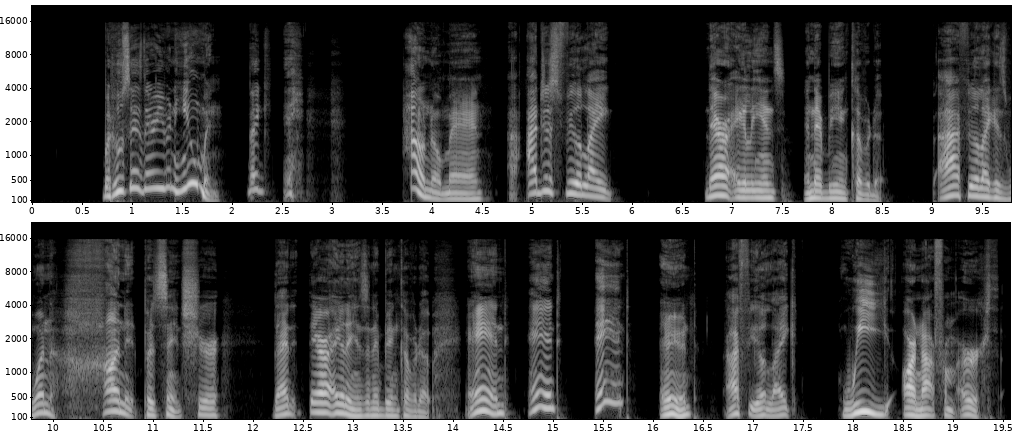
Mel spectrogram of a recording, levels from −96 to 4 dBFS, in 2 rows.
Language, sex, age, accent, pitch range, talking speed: English, male, 20-39, American, 120-155 Hz, 155 wpm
